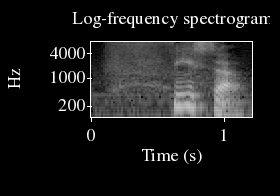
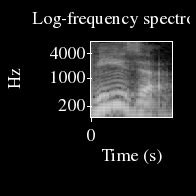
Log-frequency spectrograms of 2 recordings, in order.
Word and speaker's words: visa: International faisa correct no I said fisa with an unvoiced F I should have said V Visa with a voiced V living I am living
